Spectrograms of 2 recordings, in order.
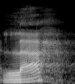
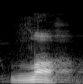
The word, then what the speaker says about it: Allah: Allah, Allah, Allah, ya, bukan lah tapi Allah, Allah, ya. Jadi ini banyak diantara kita kaum muslimin masih terlalu sulit untuk mengucapkan lafzul jalalah Allah, ya. Ada yang membacanya Allah, ya. Ada yang membacanya Allah. Saya ulangi, ada yang membacanya Allah, Allah, ini salah. Ada yang membacanya Allah, Allah, juga salah. Tetapi yang benar adalah Allah, Allah. Ini cara membaca lam yang tebal.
